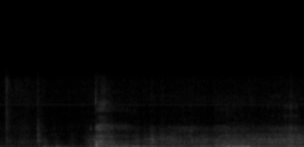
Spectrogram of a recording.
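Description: Faint handling noise from a handheld camera being moved: a couple of small clicks about half a second in, then low rustling and soft low bumps about three seconds in.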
